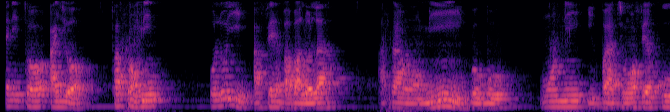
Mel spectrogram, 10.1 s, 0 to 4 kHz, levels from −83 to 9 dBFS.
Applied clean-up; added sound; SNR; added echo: neural separator model SepFormer DNS4.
